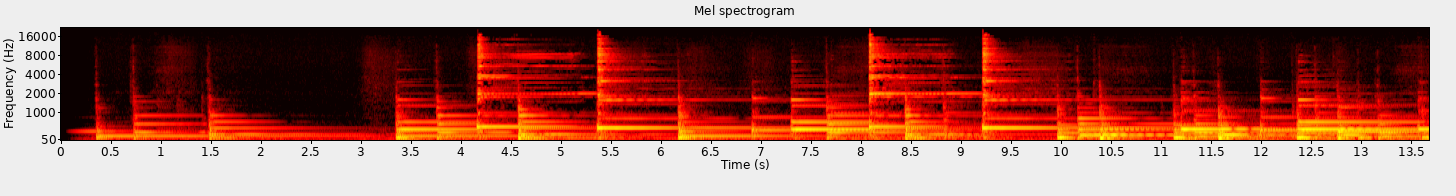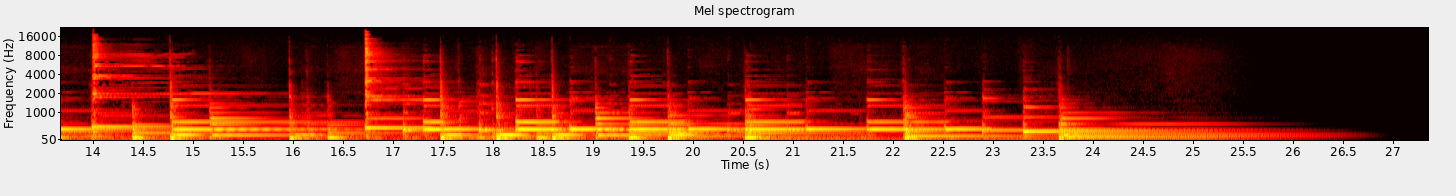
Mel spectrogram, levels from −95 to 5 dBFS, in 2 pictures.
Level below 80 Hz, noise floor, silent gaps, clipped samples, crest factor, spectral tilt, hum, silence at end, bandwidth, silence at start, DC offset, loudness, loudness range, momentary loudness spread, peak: -46 dBFS; -73 dBFS; none; under 0.1%; 20 dB; -5.5 dB/octave; none; 1.6 s; 19.5 kHz; 0.2 s; under 0.1%; -28 LUFS; 9 LU; 14 LU; -8 dBFS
